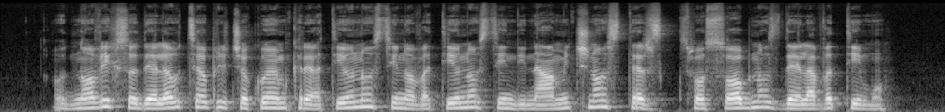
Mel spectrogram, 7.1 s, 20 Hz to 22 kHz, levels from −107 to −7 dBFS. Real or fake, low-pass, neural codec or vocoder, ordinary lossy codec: fake; 19.8 kHz; vocoder, 44.1 kHz, 128 mel bands every 512 samples, BigVGAN v2; none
